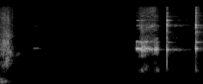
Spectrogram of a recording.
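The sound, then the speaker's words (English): A spoon clinks against a ceramic coffee cup, a few bright ringing taps and a short scrape after a pause, fairly loud with no talking. “Can we get the clink of a spoon in a little cup full of leaf?”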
